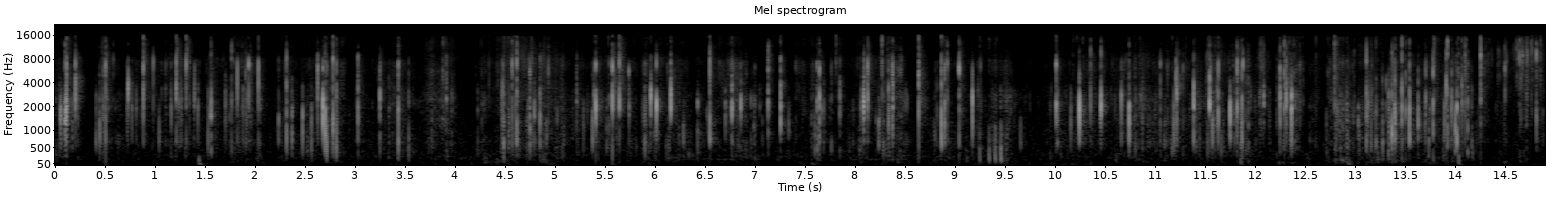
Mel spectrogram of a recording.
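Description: A small, colorful, full tissue pack wrapped in plastic film is crinkled and rubbed with fingertips in both hands. Dense, bright crackling and crinkling fills the clip in quick, sharp bursts with almost no low end, with brief lulls near 4 and 10 seconds.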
